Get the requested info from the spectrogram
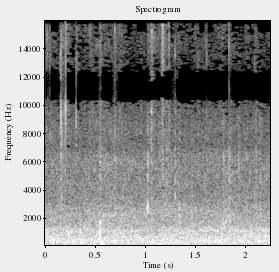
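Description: Steady rain falling on the forest, an even hiss with scattered drop ticks and one sharper tap about half a second in.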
